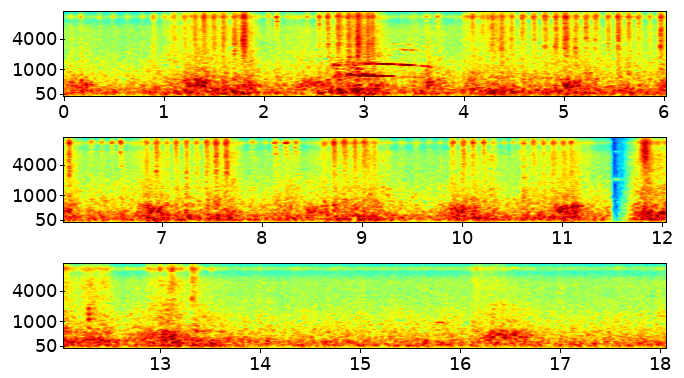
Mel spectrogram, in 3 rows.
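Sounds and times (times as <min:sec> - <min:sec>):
paintbrush strokes on canvas: 0:00.0 - 0:13.5.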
